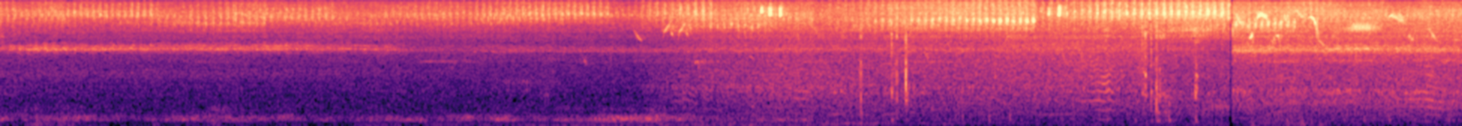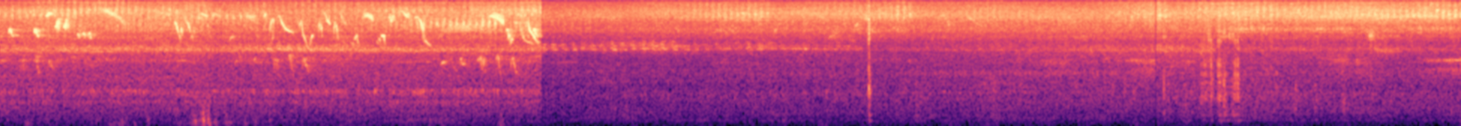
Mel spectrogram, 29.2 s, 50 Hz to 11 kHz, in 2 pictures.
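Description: Insects shrilling in grassland, a steady high-pitched trill with many short high chirps mixed in between about 7 and 20 seconds in. The background shifts abruptly about 6, 12 and 20 seconds in.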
